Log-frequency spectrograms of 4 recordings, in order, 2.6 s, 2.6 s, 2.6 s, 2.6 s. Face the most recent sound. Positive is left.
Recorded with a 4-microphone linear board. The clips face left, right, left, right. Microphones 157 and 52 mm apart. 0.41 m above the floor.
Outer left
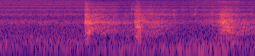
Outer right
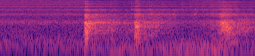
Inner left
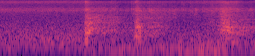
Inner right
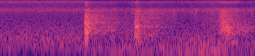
turn(degrees=-30)  # may be behind; listen again after turning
